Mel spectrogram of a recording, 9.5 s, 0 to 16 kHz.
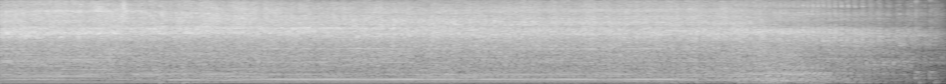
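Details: Ariens Professional 21 snowblower, 3.6 hours, after draining bad gas, freeing stuck carb float and new fuel line: single-cylinder engine runs fast and steady on choke, even firing, no misses or surging, then winds down.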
